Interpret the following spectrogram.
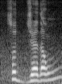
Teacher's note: دال تنوین کے بعد واو ہے، ادغام مال غنہ ہوگا، 2 حرکت غنہ کریں گے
